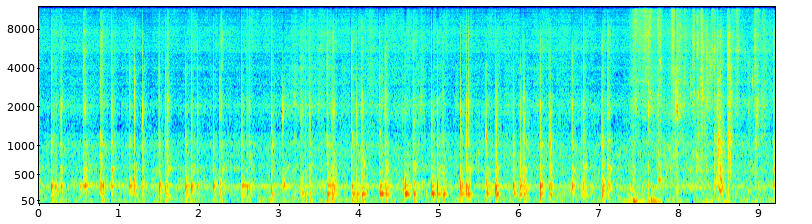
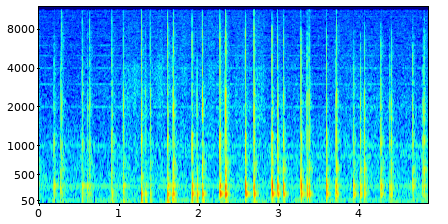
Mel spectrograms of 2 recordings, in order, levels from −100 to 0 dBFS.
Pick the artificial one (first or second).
first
